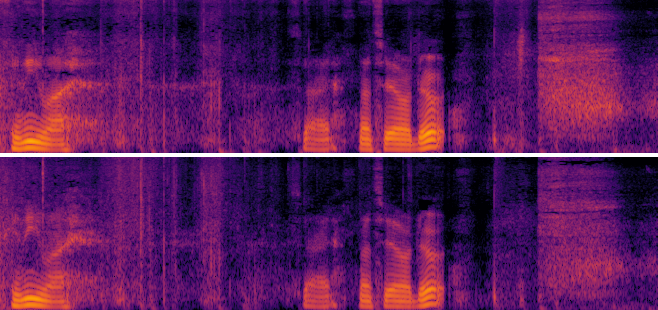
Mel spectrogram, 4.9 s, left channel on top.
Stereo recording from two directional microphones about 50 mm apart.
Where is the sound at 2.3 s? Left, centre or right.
Left.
